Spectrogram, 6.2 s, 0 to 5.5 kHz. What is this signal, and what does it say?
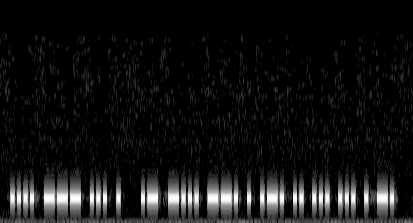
Morse code, heard as a keyed tone, about 25 wpm, 630 Hz, with radio noise. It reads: HOSE ABGERISSEN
